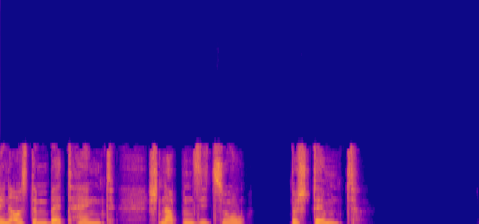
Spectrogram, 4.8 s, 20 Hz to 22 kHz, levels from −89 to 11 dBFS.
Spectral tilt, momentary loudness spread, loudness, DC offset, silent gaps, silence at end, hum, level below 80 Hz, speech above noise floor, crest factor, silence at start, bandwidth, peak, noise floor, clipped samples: -3.5 dB/octave; 11 LU; -21 LUFS; under 0.1%; 2.55-2.89 s; 1.2 s; none; -64 dBFS; over 69 dB; 20 dB; 0 s; 8.2 kHz; -4 dBFS; under -90 dBFS; under 0.1%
